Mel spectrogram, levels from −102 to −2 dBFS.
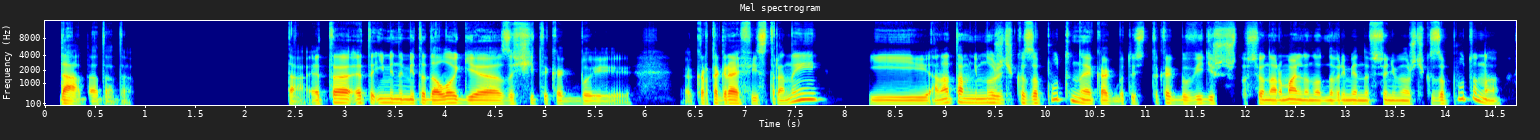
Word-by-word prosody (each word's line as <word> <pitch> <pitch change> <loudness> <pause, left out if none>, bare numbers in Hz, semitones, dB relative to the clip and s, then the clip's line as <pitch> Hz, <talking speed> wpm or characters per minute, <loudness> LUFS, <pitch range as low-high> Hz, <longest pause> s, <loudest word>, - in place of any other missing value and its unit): Да, - - +6
да-да-да. - - -8 1.6
Да, - - -4
это 130 - 0 0.2
это 120 0 0
именно 125 -1 -2
методология 110 -3 +4
защиты 100 +2 -3
как 95 - -5
бы, 90 0 -7 0.5
а, - - -11
картографии 110 -3 +3
страны. 220 - 0 0.4
И 100 -1 -1
она 130 - +2
там 130 -1 +2
немножечко 125 -2 -2
запутанная, 150 - 0
как 95 -3 0
бы, 95 - -9
то - - -14
есть - - -4
ты - - -12
как 120 -2 -2
бы 105 -2 -5
видишь, 110 -3 -4
что - - -6
всё 115 - -1
нормально, 105 +1 +3
но 100 - -2
одновременно 100 0 -2
всё 110 +3 -2
немножечко 100 -1 -4
запутано. 240 - -3
105 Hz, 140 wpm, -29 LUFS, 100-120 Hz, 1.6 s, Да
